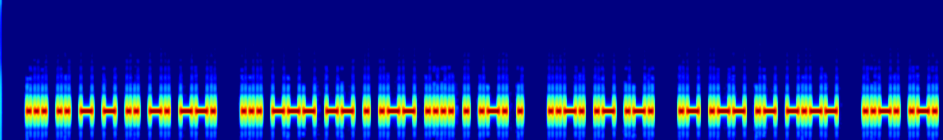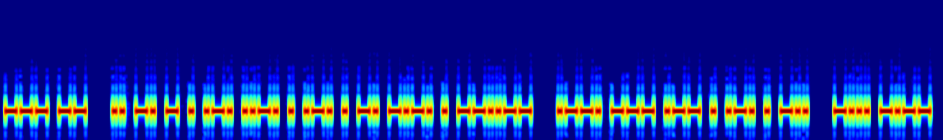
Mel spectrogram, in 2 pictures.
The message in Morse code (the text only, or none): SITTING SOMEWHERE FAR AWAY FROM INTERFERENCE, POWERED BY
